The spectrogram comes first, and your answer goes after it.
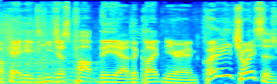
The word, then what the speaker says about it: Gleipnir: That's just how you say it. If you don't say it, you got to call from Ice Frog. He's like, Aegis and Gleipnir. You got to phlegm it out.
